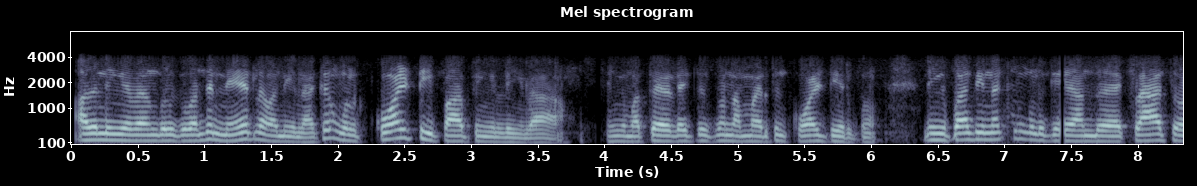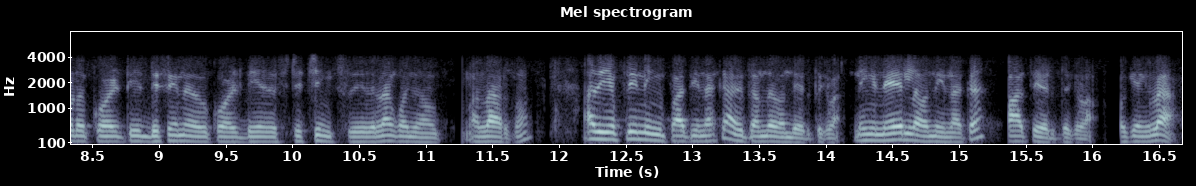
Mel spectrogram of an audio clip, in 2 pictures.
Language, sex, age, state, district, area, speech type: Tamil, male, 60+, Tamil Nadu, Tenkasi, urban, conversation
